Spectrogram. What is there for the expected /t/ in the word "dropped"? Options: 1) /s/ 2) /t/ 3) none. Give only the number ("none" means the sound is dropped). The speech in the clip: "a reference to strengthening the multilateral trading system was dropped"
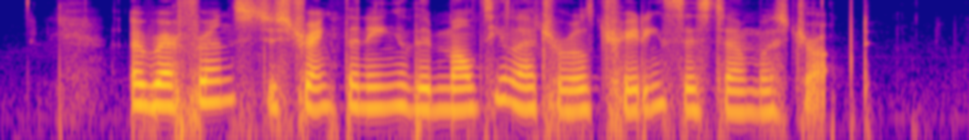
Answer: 2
